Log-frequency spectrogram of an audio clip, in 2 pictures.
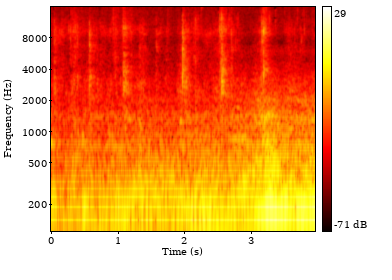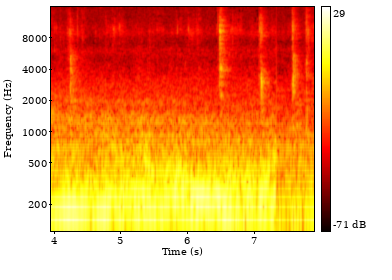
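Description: Wet chewing and lip-smacking of people eating rice and chicken by hand, with many sharp smacking clicks. Under it a steady low hum grows louder and stops suddenly near the end.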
